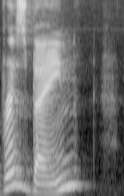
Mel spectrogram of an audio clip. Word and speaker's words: Brisbane: He's getting something set up on his own, and the people of Brisbane, notice how I pronounce that, which is the correct pronunciation,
